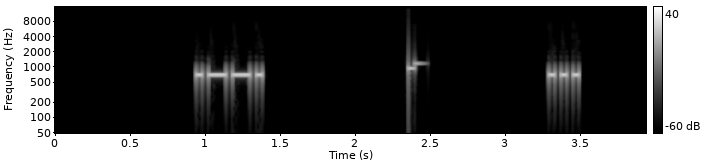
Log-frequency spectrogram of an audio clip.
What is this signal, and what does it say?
Morse code, heard as a keyed tone, about 29 wpm, 700 Hz. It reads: P S
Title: Single Character (Letter:Number:Punctuation:Prosign) 30wpm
